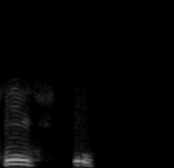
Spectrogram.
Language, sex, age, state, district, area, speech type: Kashmiri, male, 18-30, Jammu and Kashmir, Budgam, rural, conversation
